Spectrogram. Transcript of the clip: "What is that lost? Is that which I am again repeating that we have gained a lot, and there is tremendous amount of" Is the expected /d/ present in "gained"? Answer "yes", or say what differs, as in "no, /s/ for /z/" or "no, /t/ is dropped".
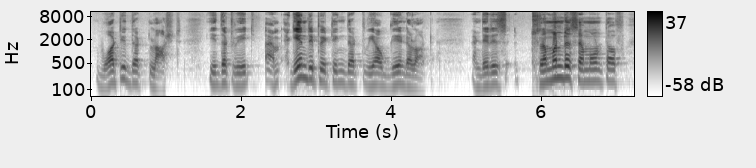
yes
